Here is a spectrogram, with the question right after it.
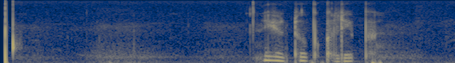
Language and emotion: Russian, neutral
